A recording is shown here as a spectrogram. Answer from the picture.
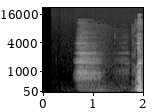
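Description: Near silence with a faint, short breath about three-quarters of a second in, then a voice starts speaking at the very end.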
